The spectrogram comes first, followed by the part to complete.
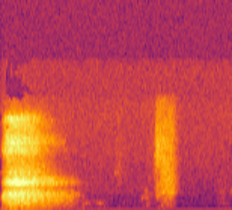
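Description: A person sighs, a long breathy exhale that fades out over about half a second, close to the microphone just after laughing. A shorter, softer breath follows about a second and a half in.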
